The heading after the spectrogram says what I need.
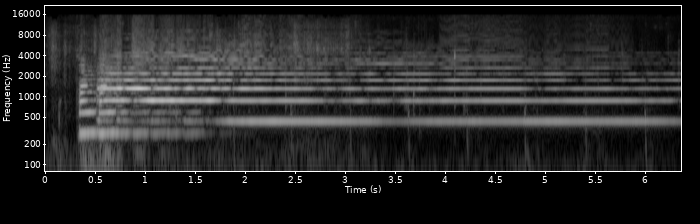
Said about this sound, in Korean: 여우수아의 손짓에 제사장들이 큰 소리로 나팔을 불기 시작했습니다.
